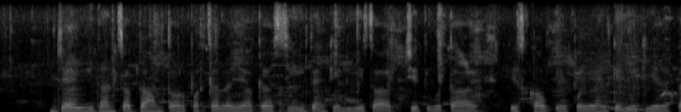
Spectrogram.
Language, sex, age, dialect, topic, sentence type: Hindi, female, 60-100, Kanauji Braj Bhasha, agriculture, statement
